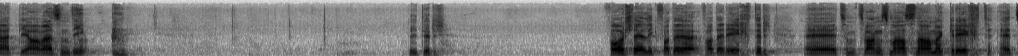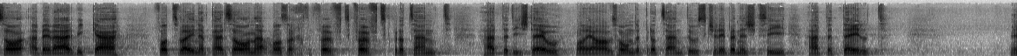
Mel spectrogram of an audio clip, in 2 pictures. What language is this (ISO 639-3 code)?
gsw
